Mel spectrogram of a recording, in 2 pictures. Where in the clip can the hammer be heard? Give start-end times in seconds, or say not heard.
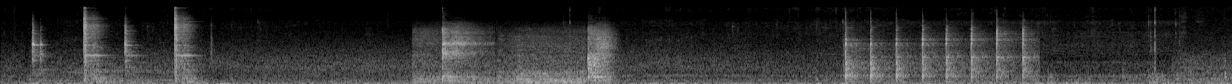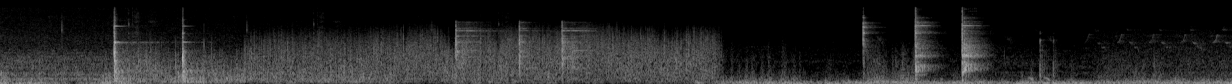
0.3-2.1, 4.1-6.2, 8.4-10.4, 13.4-14.5, 16.9-18.3, 20.9-22.9.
